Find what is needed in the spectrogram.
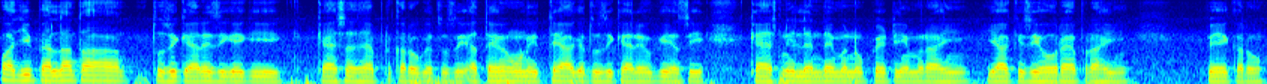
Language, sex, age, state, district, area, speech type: Punjabi, male, 18-30, Punjab, Mohali, urban, spontaneous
